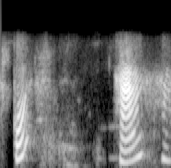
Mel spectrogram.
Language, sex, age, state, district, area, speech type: Gujarati, female, 30-45, Gujarat, Valsad, rural, conversation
